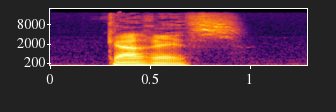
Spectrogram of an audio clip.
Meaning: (noun) caress; stroke; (verb) inflection of caresser: 1. first/third-person singular present indicative/subjunctive 2. second-person singular imperative
- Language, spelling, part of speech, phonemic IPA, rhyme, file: French, caresse, noun / verb, /ka.ʁɛs/, -ɛs, Fr-caresse.ogg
